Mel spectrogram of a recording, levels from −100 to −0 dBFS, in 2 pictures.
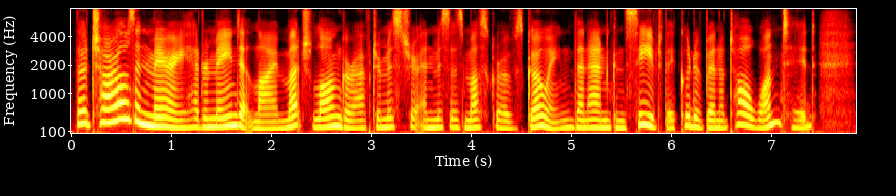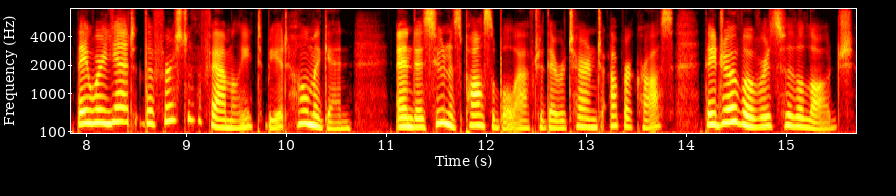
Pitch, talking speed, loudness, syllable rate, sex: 220 Hz, 210 wpm, -18 LUFS, 5.7 syllables/s, female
